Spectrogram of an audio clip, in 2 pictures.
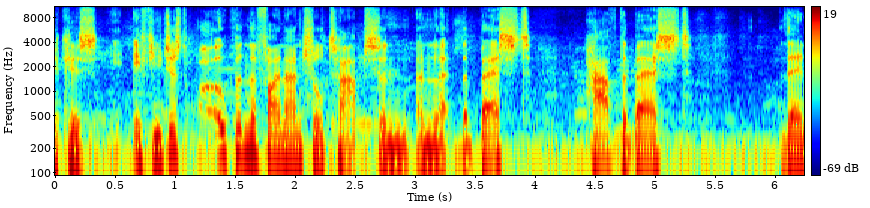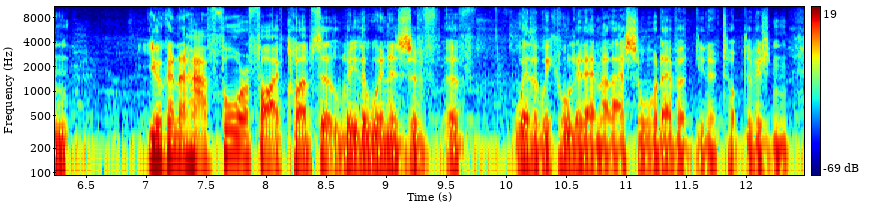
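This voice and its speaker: A medium-pitched man with an English accent at a fairly quick pace, ordinary pitch variation and noticeable background noise. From Plymouth, England. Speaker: soccer commentator. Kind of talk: podcast interview answer.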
